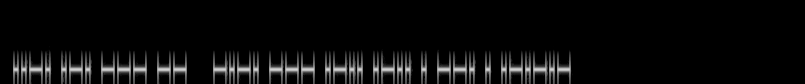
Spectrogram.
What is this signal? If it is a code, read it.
Morse code, heard as a keyed tone, about 30 wpm, 700 Hz. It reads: FROM COLLEGE.
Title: Sentences from Top 1300 Words 30wpm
